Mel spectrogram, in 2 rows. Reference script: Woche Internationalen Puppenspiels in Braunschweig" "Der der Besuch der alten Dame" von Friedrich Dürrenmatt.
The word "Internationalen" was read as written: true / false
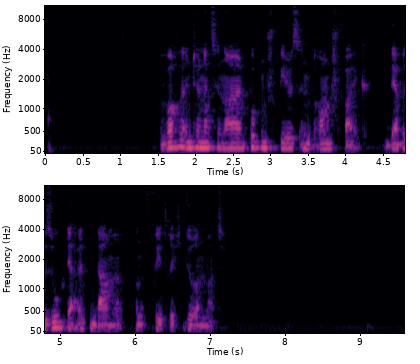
true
